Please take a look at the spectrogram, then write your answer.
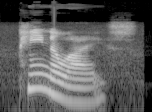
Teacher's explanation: The middle syllable, nal, is reduced, showing vowel reduction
